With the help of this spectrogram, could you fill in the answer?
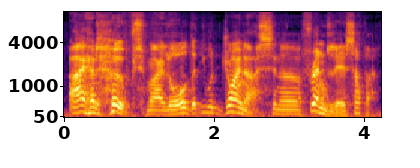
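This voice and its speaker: An actor playing a brilliant, urbane English detective in a period radio drama, speaking precisely and theatrically. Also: male voice, a little high, animated, unhurried, fairly bright tone, breathy edge, full character voice. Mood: courteous, expansive.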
